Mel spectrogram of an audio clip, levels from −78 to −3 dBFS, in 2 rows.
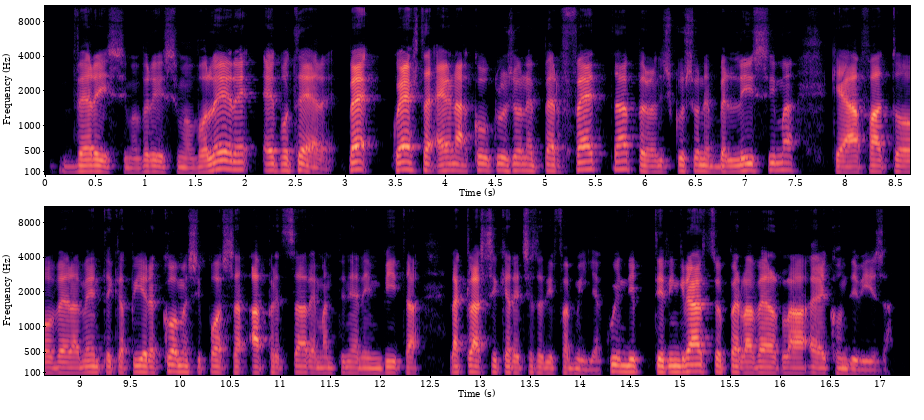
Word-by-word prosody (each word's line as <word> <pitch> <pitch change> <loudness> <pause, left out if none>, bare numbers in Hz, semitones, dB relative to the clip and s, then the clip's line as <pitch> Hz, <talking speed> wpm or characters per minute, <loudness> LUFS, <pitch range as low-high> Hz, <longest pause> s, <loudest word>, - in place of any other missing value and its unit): Verissimo, 105 -3 -1
verissimo, 100 -3 -5
volere 145 - +2
è 130 0 0
potere. 125 -1 -1
Beh, - - +6
questa 145 -1 +5
è 120 +2 +5
una 125 -3 +2
conclusione 125 -1 -3
perfetta, 150 +5 +1
per 120 -7 -1
una 105 -1 -2
discussione 115 +2 -4
bellissima, 125 +6 -2 0.3
che 110 - -2
ha 100 0 +6
fatto 110 -2 +1
veramente 105 +2 -1
capire 115 0 -2
come 125 -2 0
si 115 - -7
possa - - -2
apprezzare, 110 +1 0
e - - -5
mantenere 100 0 -6
in 95 0 -4
vita 110 +1 -3 0.2
la - - 0
classica 110 - +2
ricetta 110 0 -5
di 100 0 -5
famiglia. 85 -3 -7
Quindi 120 +1 -2
ti 120 - +2
ringrazio 125 +1 +4
per 115 -2 +1
l'averla, 105 -1 +2
ehm, 100 -2 0
condivisa. 90 -5 -6
110 Hz, 140 wpm, -25 LUFS, 105-125 Hz, 0.3 s, Beh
